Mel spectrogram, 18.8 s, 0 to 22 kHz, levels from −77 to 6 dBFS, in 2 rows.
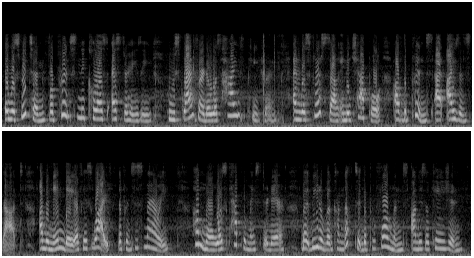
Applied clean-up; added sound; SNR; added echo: none; none; none; none.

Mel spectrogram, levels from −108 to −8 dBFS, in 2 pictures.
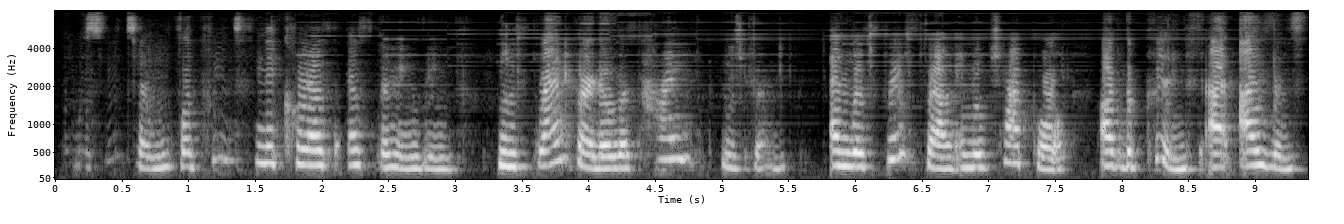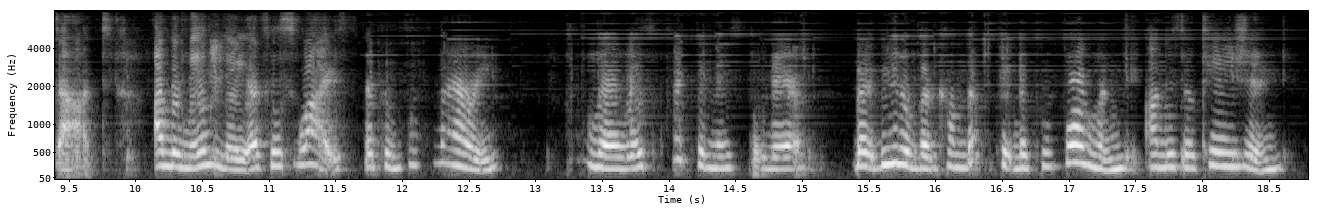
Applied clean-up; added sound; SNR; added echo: neural mask model DeepFilterNet 3.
